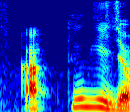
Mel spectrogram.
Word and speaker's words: 깍두기: 근데 여기 두는 발음상 된 소리 됐죠? 그래서 깍은 원래 된 소리라서 된 소리로 표기하죠. 근데 뚜는 발음상 된 소리라서 된 소리 표기를 하지 않아요.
